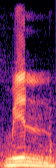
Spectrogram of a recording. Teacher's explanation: ha termasuk huruf-huruf yang kita keluarkan dari alhalq itu tenggorokan kita. Maka suara nunnya harus jelas. · Kemudian minhu ada izhar halqi, yaitu ada nun sukun bertemu dengan ha, yang mana ha termasuk huruf-huruf yang kita keluarkan dari al-halq, yaitu tenggorokan kita, maka suara nunnya harus jelas. Minhu, tidak boleh ditahan, tidak boleh minhu, ya tidak boleh minna.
